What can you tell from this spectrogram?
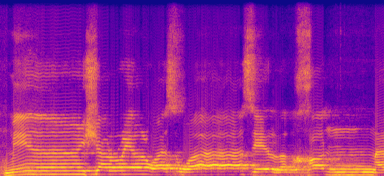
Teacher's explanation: makhraj kha ada ini yang agak serak dikit, ya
